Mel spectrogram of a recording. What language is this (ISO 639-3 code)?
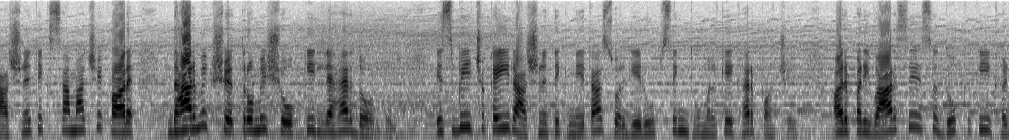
hin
